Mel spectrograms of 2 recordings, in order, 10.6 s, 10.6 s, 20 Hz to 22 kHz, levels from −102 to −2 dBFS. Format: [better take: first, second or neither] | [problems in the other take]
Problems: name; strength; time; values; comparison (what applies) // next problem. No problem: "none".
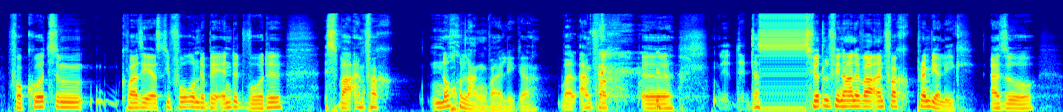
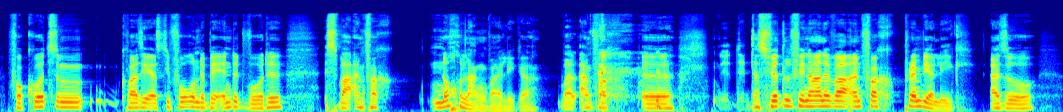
second | audio freezing; at 7.5 s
